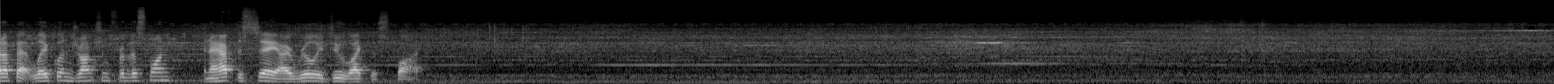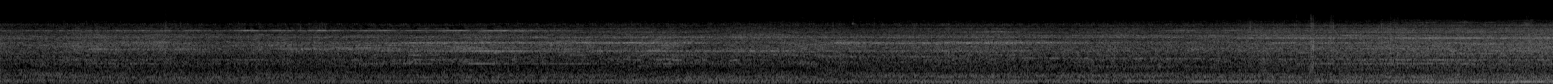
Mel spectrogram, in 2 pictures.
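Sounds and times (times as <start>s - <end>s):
thin high tones: 0.0s - 4.7s
freight train rolling past: 0.0s - 31.0s.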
